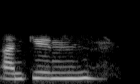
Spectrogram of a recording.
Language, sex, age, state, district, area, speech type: Marathi, female, 18-30, Maharashtra, Amravati, rural, conversation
